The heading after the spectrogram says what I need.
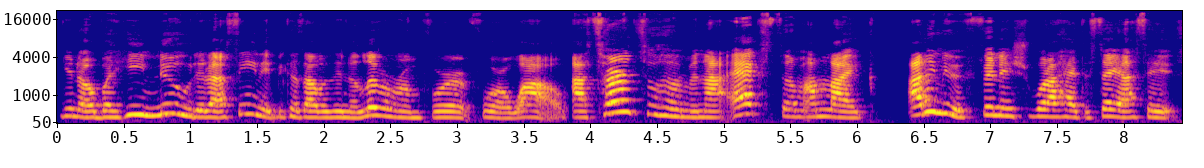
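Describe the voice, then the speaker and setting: Candid female vlogger, bright and a touch high, emphatic storyteller. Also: animated, a little fast, few pauses. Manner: emphatic, repeats phrases for effect; candid, conversational. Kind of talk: personal storytelling testimony.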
